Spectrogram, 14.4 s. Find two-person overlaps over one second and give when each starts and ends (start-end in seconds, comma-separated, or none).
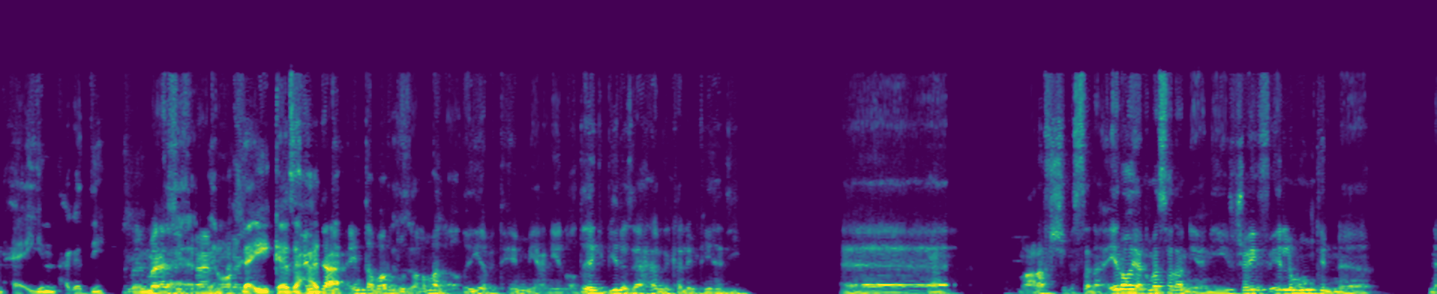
1.6-4.5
